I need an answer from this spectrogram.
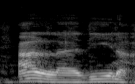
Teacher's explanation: Alladzina, alif lam syamsiyah, karena apa? Karena itu ada tasdid di lamnya, jadi dibacanya tebal di hurufnya. Alladzina, alif lam yang ada tasdidnya ya.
